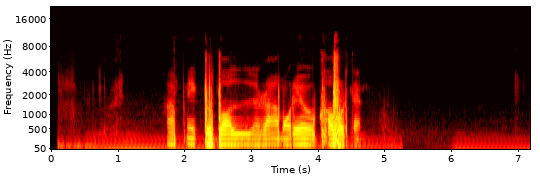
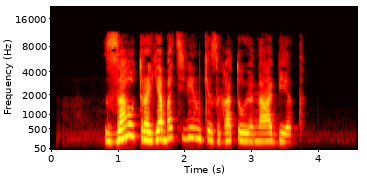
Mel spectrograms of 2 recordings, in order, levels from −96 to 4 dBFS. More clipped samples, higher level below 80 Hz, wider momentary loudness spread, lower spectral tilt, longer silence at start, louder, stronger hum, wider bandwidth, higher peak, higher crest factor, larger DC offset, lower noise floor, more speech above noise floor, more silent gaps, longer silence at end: neither; first, -50 dBFS vs -78 dBFS; about the same, 14 LU vs 13 LU; first, -7.5 dB/octave vs -4 dB/octave; first, 1.75 s vs 0.8 s; about the same, -23 LUFS vs -24 LUFS; first, 50 Hz at -45 dBFS vs none; second, 7.4 kHz vs 11.5 kHz; about the same, -2 dBFS vs -4 dBFS; about the same, 24 dB vs 22 dB; neither; about the same, -76 dBFS vs -76 dBFS; about the same, 54 dB vs 52 dB; neither; first, 2.55 s vs 1 s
